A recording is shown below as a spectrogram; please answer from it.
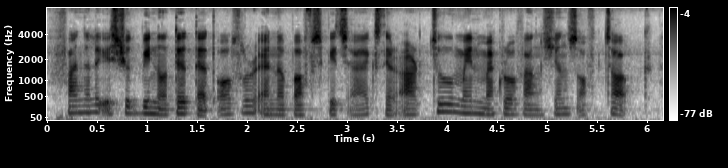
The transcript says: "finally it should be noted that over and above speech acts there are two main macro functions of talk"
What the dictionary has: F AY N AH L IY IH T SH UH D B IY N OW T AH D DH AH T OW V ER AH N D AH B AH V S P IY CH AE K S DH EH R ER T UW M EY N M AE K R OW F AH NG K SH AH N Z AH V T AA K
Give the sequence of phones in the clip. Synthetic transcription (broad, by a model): F AY N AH L IY IH T SH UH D B IY N OW T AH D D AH T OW F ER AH N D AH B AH F S P IY CH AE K S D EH R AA T UW M EY N M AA K R OW F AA NG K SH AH N S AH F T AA K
